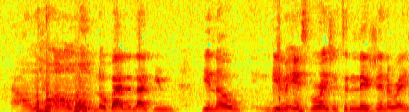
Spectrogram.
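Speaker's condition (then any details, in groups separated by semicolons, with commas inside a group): Cerebral palsy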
